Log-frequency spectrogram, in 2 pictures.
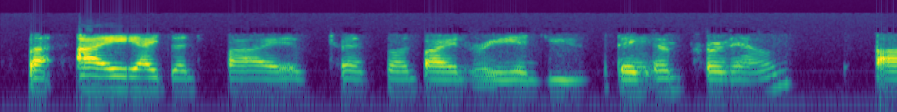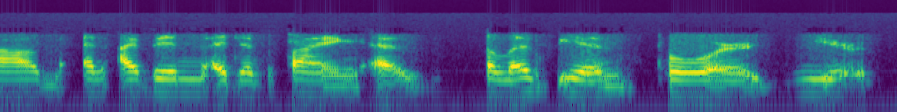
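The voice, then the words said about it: Slight American international accent. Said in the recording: “the little American international accent”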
